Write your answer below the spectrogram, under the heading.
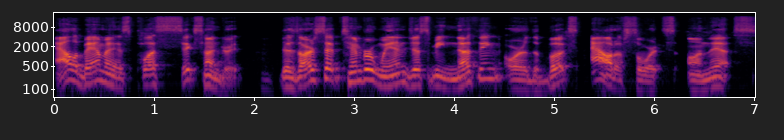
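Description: A man with an American accent speaks at a moderate pace and fairly high pitch, with a bright, sharp tone and vocal fry. His pitch swings very widely in a very clean recording with a silent background. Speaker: sports broadcaster. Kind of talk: casual chat.

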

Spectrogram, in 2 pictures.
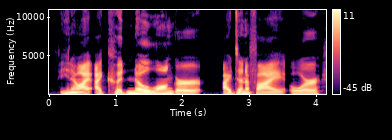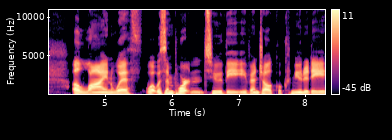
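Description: On a very clean recording with a silent background and a dry, close sound with no echo, a woman speaks fairly slowly at a fairly low pitch with fairly even intonation. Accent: Texan. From West Texas, Midland. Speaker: former church member, touring performer. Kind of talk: interview testimony.

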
